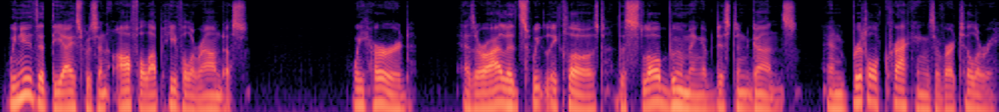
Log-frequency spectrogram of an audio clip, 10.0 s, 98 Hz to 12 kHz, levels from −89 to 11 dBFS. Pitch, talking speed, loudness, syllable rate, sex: 120 Hz, 175 wpm, -17 LUFS, 5.4 syllables/s, male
